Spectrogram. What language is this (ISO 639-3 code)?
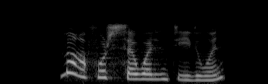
kab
